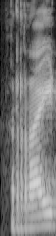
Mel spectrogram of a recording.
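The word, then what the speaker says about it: write: राइट में W silent है, राइट पढ़ते हैं इसे।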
